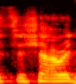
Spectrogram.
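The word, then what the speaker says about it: Tishaura: I believe she pronounces it Tashara. – Yep. Okay. Congratulations to Tashara Jones in St. Louis for becoming the first black female mayor.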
